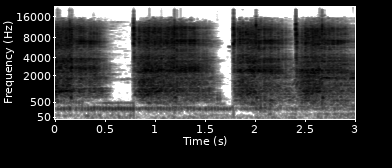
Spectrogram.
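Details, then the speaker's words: Motorcycle with new, strong battery, key start attempt; short raspy whirring bursts each ending in a sharp click, only clicking, engine not cranking; starter relay wiring to be checked. "Hanggang lagitik lang. Okay naman ang battery, malakas naman."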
